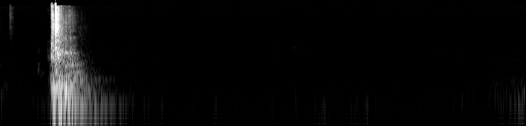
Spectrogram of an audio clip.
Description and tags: auto trunk close hard semi slam from outside
auto, close, ext, from, hard, outside, semi, slam, trunk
